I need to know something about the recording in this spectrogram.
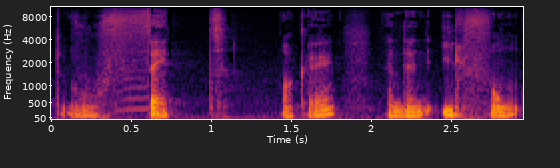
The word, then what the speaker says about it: vous faites: it like that and it's not vous faisiez but vous faites.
